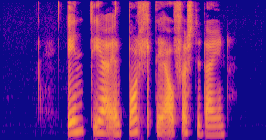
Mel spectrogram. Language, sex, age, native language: Icelandic, female, 13, Icelandic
